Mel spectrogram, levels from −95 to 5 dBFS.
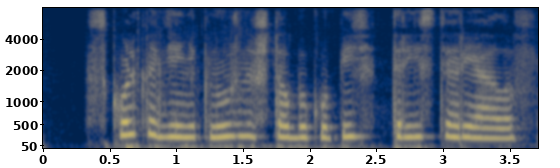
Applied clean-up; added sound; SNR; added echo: neural mask model RNNoise.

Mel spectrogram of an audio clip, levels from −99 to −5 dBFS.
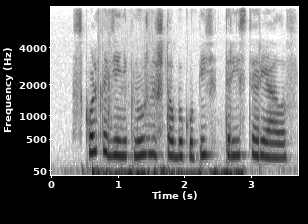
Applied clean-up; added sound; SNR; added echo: none; Water / Splash, splatter; 5 dB; none.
